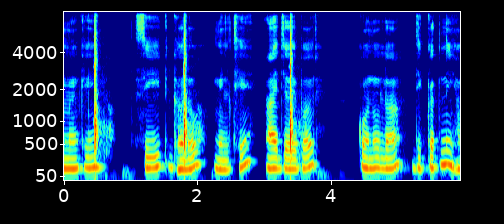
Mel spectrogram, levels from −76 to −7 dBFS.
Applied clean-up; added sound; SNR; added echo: classical method Wiener filter.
